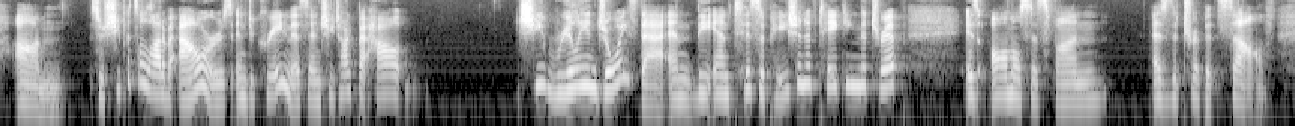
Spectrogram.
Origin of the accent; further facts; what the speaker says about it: Lexington, Kentucky, United States; moved away; I grew up in Lexington, Kentucky, and horse country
